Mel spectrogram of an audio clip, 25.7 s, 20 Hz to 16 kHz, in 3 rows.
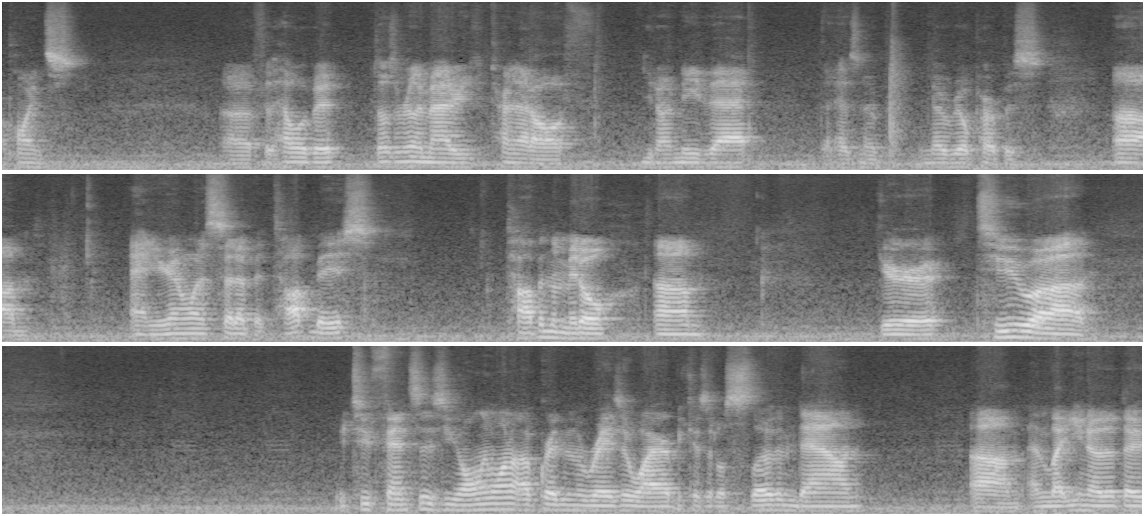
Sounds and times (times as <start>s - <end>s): Speech: 0.0s - 0.6s, 1.6s - 7.8s, 8.4s - 8.8s, 9.5s - 11.4s, 12.3s - 13.9s, 15.1s - 16.8s, 19.6s - 23.6s, 24.4s - 25.6s.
